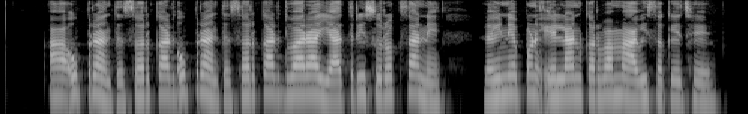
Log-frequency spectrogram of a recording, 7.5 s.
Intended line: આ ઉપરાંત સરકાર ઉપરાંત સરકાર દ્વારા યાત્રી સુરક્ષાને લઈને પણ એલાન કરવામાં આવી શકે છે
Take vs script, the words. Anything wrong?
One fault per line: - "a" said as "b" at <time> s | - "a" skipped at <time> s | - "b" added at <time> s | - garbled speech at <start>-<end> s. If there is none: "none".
none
